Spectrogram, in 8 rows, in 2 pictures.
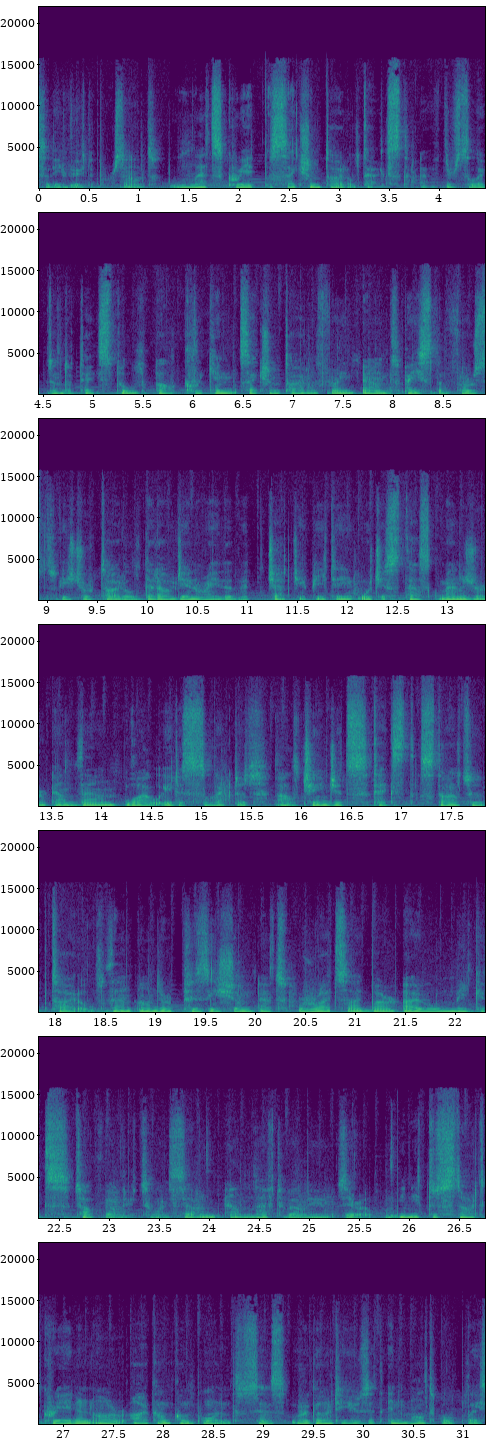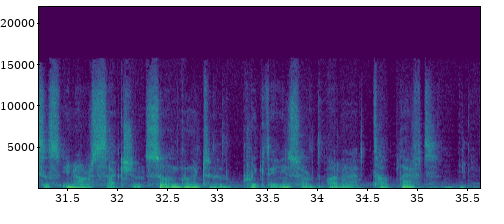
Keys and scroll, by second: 0.2 Return, 5.0 t, 8.4 super+v, 23.1 2, 23.4 7, 23.9 Return, 25.4 0, 25.8 Return.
